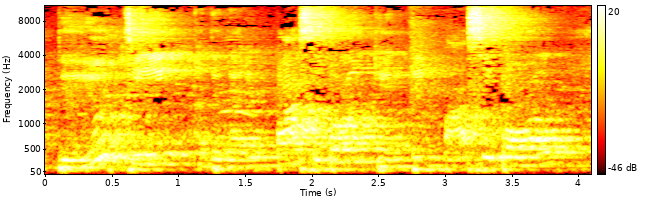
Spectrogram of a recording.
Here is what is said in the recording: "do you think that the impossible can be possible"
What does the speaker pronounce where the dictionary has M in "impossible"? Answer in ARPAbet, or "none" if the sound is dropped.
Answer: none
